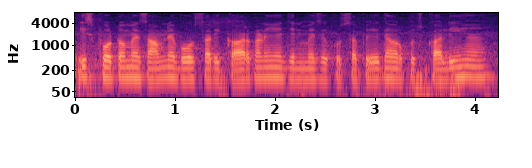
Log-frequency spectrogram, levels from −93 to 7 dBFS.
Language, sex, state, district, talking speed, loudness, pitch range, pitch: Hindi, male, Uttar Pradesh, Shamli, 240 wpm, -19 LUFS, 110-125 Hz, 115 Hz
